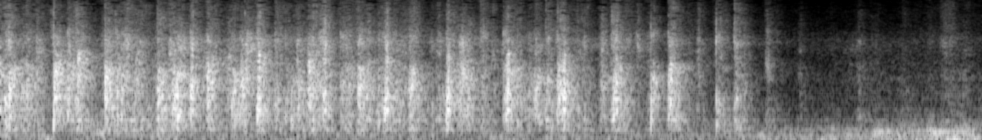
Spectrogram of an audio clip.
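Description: An audience breaks into applause, a dense crackle of many hands clapping at a steady, energetic level for about four seconds before it quickly thins out and fades.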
